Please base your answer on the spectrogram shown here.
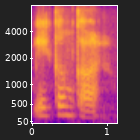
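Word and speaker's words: ੴ: अजूनी सेबंग गुरु प्रसाद एककार इस शब्द का शुद्ध उच्चारण है एकमकार इसके उच्चारण में इसके तीन अंश किए जाते हैं।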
